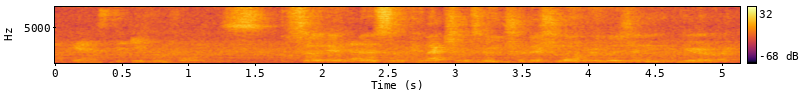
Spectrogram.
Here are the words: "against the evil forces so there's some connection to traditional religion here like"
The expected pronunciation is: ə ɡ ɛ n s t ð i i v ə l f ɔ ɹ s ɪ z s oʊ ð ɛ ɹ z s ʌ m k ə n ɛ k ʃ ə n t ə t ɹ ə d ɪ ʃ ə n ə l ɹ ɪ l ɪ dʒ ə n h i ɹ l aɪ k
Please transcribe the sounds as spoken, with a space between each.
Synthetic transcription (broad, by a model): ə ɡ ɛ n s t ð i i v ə n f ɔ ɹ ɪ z s oʊ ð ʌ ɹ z s ʌ m k ə n ɛ k ʃ ə n t ə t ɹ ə d ɪ ʃ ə n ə l ɹ ɪ l ɪ dʒ ə n h i ɹ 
